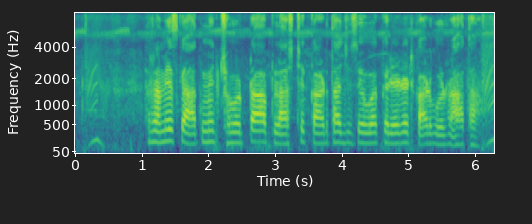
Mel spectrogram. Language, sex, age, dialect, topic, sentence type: Hindi, male, 18-24, Kanauji Braj Bhasha, banking, statement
